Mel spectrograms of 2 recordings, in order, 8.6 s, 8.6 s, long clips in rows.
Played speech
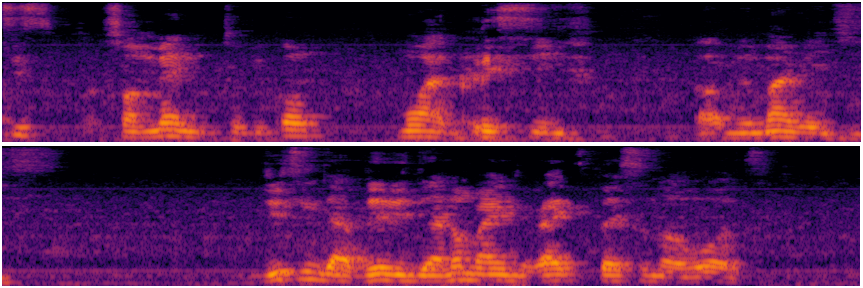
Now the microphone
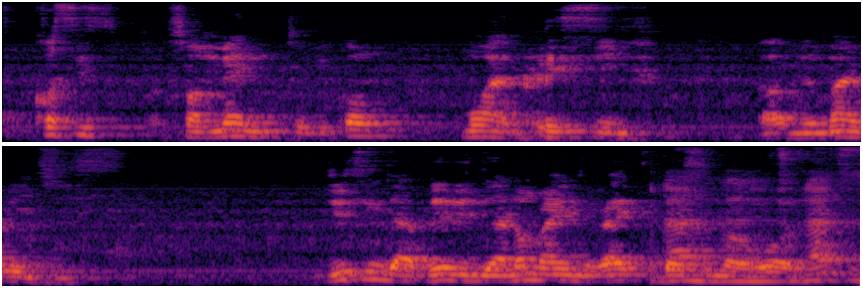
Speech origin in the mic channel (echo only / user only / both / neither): both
